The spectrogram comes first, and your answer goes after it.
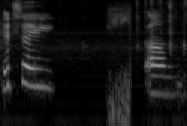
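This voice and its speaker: A woman on a podcast panel chatting casually, halting as she searches for words. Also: a little high, a little mellow, slight background noise, low-quality recording. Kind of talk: casual chat.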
